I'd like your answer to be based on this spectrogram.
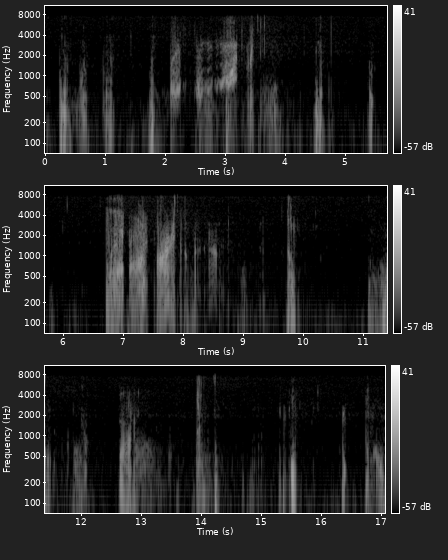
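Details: Loud hunger stomach growling (borborygmi): irregular gurgles, squeaks and rumbling growls from the belly, a normal gut sound.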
